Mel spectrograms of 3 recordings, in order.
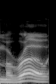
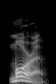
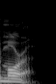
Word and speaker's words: Moreau: But it's Morrow. It's Foster Morrow. It's the man's name. It's how it's pronounced here. When he says his name, he says Morrow.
